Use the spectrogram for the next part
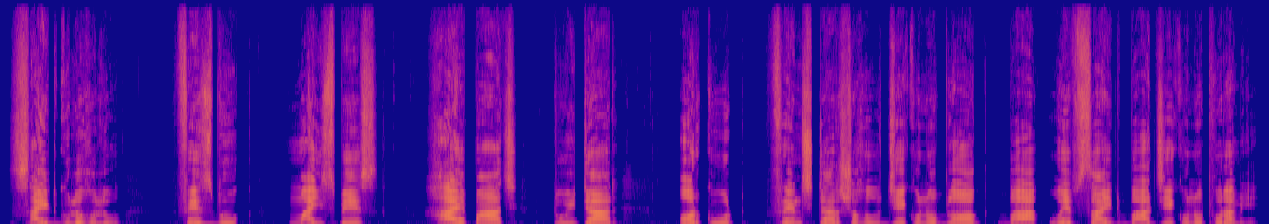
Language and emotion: Bengali, neutral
